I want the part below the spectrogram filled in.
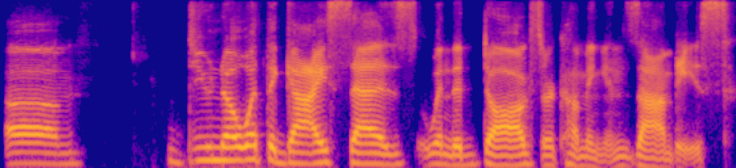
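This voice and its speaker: A man's voice: mid-range voice, takes it slowly, fairly bright tone, no room sound. A man co-hosting a casual podcast, leading the segment in an easygoing, chuckling way. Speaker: podcast co-host. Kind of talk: casual chat.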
